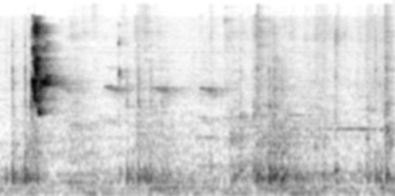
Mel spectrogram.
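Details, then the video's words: Albino and Euwing Green Opaline lovebirds in the morning give one loud, piercing high chirp near the start, followed by quieter thin chirps and faint chattering in a small, busy bird room. "Lovebird Chirping Sound"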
